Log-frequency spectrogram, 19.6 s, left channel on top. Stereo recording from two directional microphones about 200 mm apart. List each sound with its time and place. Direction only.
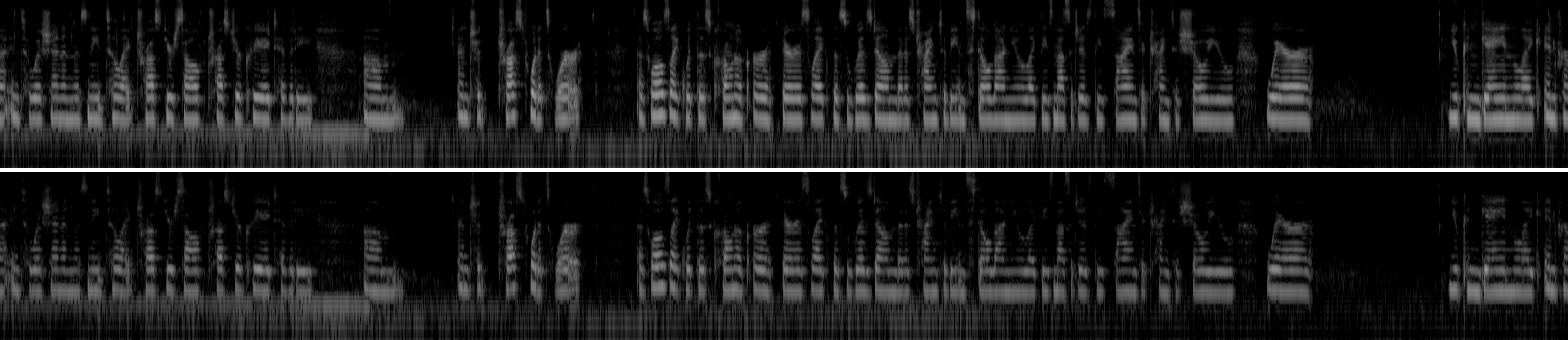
0.3 s speech: 40° left (ahead or behind)
17.9 s speech: 30° left (ahead or behind)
